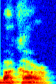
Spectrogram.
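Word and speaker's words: בקר: Israeli Hebrew still continues with the plosive dot pronunciation with the letter bet. Without the dagesh, the dot in that bet letter would be pronounced as a vet letter, as a V sound.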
